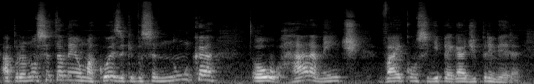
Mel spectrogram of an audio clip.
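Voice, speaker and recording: A man's voice: on the high side, brisk, darkish tone. Chatty Brazilian-raised man teaching live. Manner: chatty, explains with rhetorical questions and frequent "né?". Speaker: English teacher. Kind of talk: live-streamed lesson. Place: at home.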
